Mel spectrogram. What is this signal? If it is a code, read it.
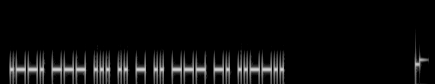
Morse code, heard as a keyed tone, about 40 wpm, 700 Hz. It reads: POSITION?
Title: Sentences from Top 1400 Words 40wpm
